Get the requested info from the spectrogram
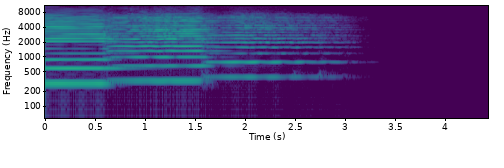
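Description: Violin bowed in long, held notes that climb in three steps, the last note dying away a little after three seconds in.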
